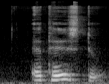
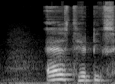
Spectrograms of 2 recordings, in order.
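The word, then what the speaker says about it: aesthetics: एथेइस्ट। एथेइस्ट का मतलब होता है भाई सौंदर्य से रिलेटेड है एथेइस्ट, एथेइस्ट। यार मैं प्रोनाउंसिएशन गलत क्यों कर रहा, मुझे पता नहीं चल रहा। एस्थेटिक्स है भाई, क्या है एस्थेटिक्स, एस्थेटिक,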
